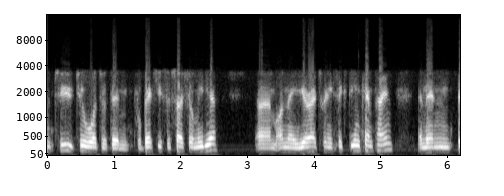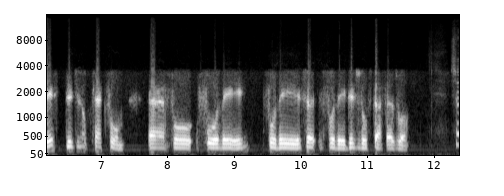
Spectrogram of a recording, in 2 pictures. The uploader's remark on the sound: GUEST (Phone)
